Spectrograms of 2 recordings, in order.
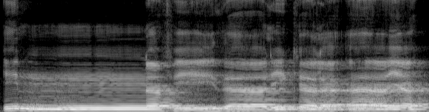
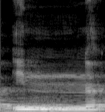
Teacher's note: ഇന്ന ഷദ്ദുള്ള നൂനിനെ മണിക്കണം, നൂൻ മുഷദ്ദദ.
